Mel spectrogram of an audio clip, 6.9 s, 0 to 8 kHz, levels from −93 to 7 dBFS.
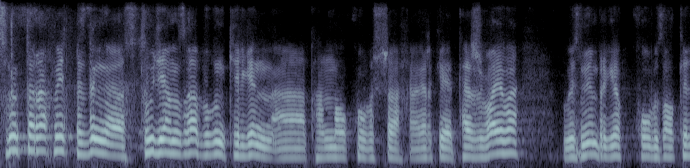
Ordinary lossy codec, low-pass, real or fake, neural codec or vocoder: Opus, 16 kbps; 7.2 kHz; fake; codec, 44.1 kHz, 7.8 kbps, DAC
